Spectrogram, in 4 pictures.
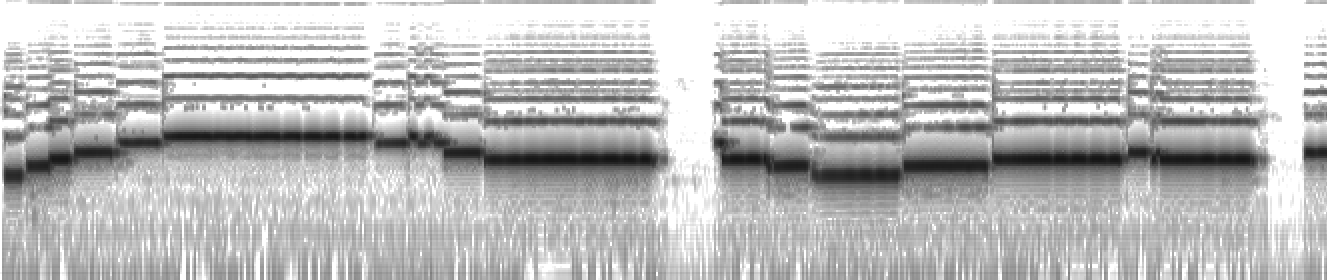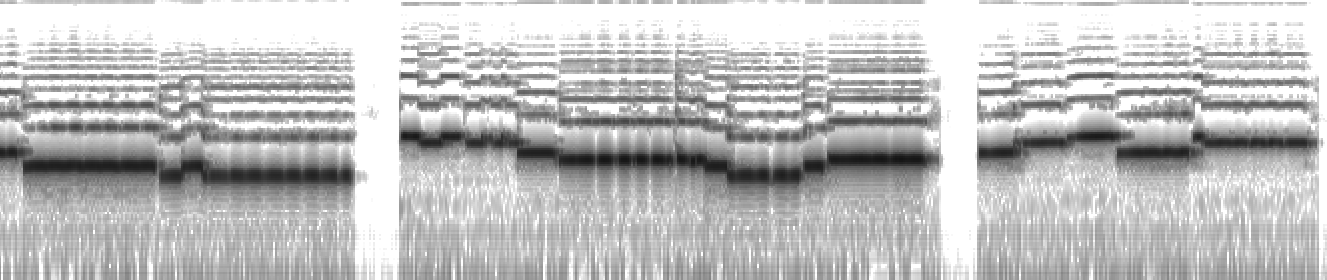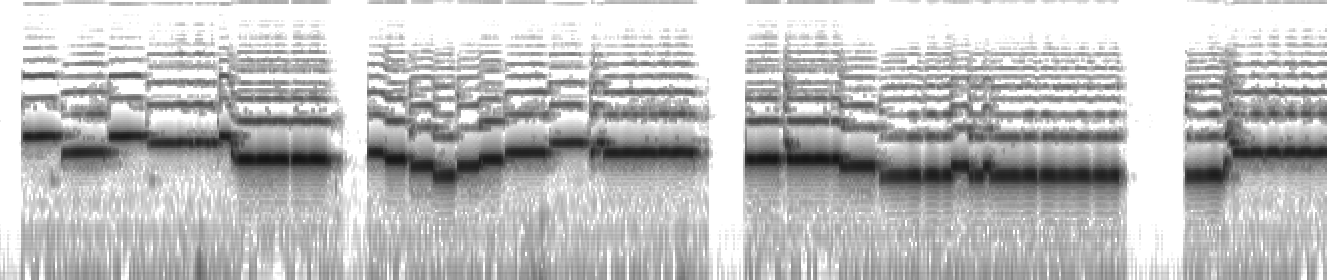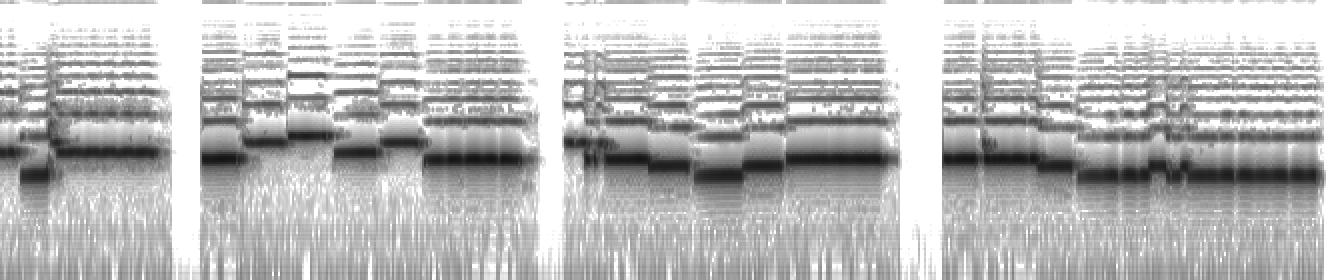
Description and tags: Native American flute de-noised and de-breathed
De-noised and de-breathed from SpawnofSirius. Original:
music, flute, e-minor, native-american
